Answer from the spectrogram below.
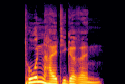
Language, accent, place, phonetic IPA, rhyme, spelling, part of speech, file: German, Germany, Berlin, [ˈtoːnˌhaltɪɡəʁən], -oːnhaltɪɡəʁən, tonhaltigeren, adjective, De-tonhaltigeren.ogg
- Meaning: inflection of tonhaltig: 1. strong genitive masculine/neuter singular comparative degree 2. weak/mixed genitive/dative all-gender singular comparative degree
